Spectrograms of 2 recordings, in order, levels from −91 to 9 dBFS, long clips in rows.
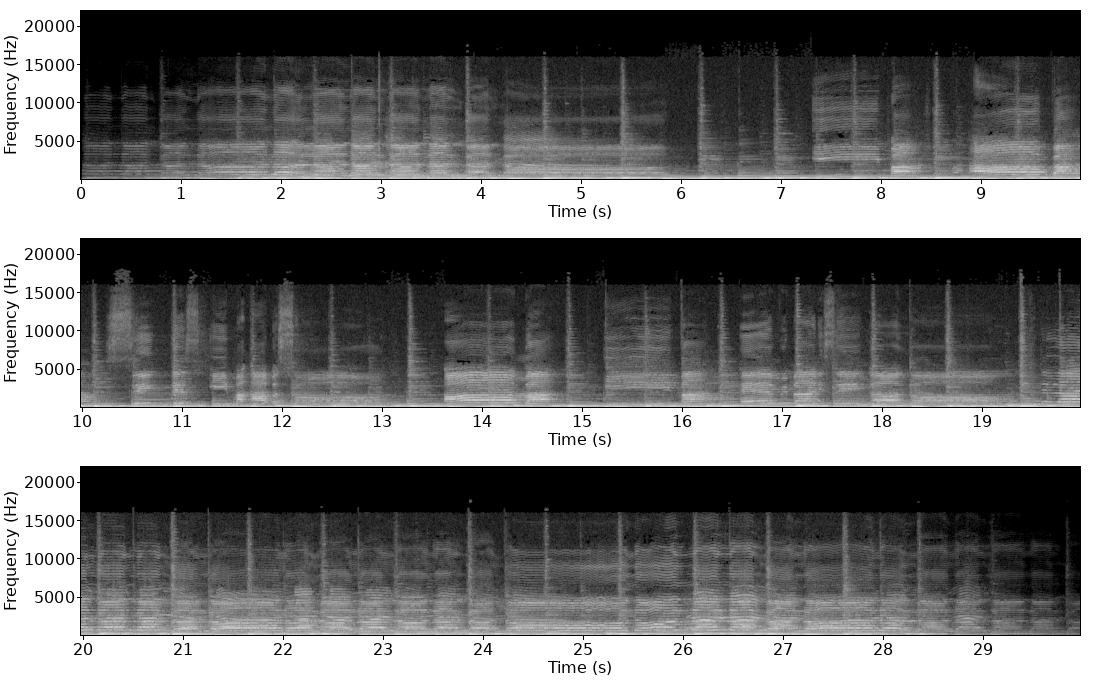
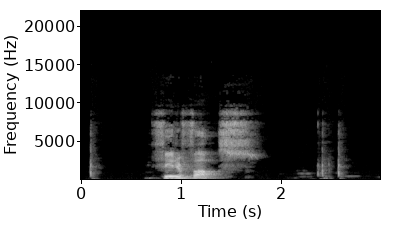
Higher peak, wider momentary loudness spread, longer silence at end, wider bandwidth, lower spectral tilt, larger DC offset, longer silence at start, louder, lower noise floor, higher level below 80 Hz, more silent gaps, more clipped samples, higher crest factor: about the same, -2 dBFS vs -2 dBFS; second, 6 LU vs 26 LU; about the same, 0.4 s vs 0.4 s; first, 14.5 kHz vs 9.6 kHz; first, -6 dB/octave vs -3.5 dB/octave; neither; second, 0.05 s vs 0.75 s; about the same, -15 LUFS vs -17 LUFS; second, -41 dBFS vs -68 dBFS; first, -30 dBFS vs -60 dBFS; neither; neither; second, 14 dB vs 20 dB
